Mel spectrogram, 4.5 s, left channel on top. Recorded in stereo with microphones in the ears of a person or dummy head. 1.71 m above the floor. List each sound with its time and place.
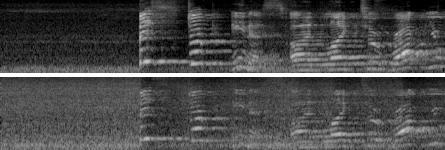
1.4 s a shout: 55° left (ahead or behind), 2.5 m; by 4.5 s 40° left (ahead or behind), 5 m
